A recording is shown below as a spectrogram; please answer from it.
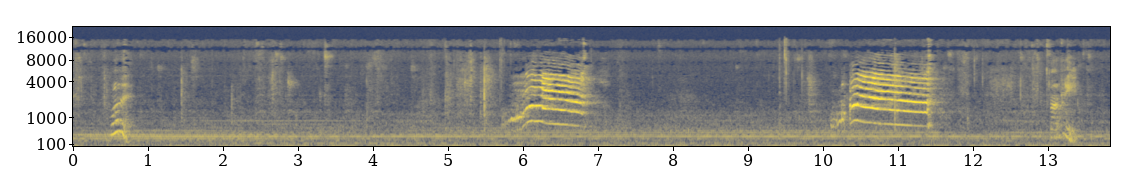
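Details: A big male F2 Savannah cat gives two loud, drawn-out meows that slide downward over a steady household hum, as he does at feeding time, demanding food.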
